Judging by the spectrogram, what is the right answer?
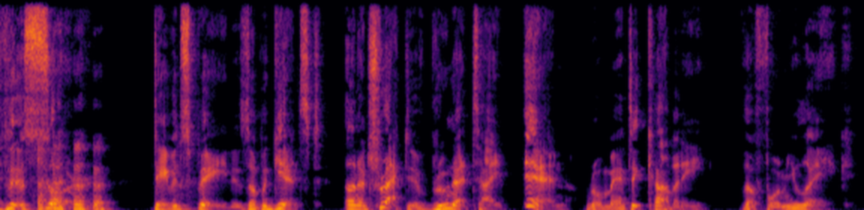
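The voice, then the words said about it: Dramatic movie trailer announcer voice. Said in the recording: “That's my movie trailer voice... that 80s, 90s voice”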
